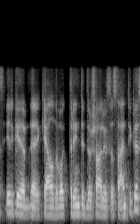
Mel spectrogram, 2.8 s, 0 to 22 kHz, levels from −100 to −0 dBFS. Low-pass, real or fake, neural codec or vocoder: 7.2 kHz; fake; codec, 16 kHz, 0.7 kbps, FocalCodec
